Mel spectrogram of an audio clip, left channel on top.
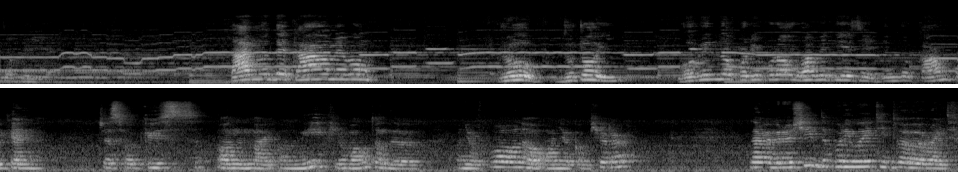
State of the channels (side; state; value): both; different; correlation 0.00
